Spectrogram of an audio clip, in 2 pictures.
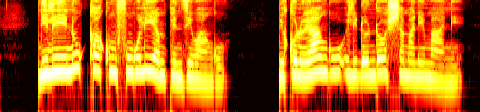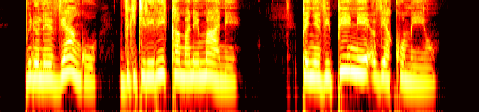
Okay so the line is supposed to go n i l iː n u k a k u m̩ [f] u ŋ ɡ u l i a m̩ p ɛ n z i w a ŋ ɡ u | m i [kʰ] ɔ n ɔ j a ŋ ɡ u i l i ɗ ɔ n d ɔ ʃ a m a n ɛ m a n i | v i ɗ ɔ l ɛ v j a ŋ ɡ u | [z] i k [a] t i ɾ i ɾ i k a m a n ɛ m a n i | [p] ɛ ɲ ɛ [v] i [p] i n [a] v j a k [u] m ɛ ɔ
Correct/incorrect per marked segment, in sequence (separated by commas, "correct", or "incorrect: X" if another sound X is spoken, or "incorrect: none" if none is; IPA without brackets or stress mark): correct, incorrect: k, incorrect: v, incorrect: i, correct, correct, correct, incorrect: i, incorrect: ɔ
